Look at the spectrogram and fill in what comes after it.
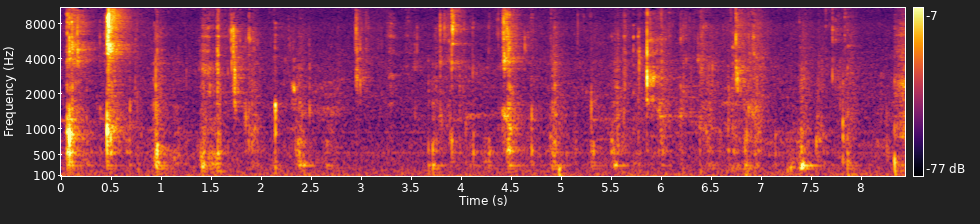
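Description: Close-miked, quiet chewing of a mouthful of instant fried noodles, with irregular short clicks throughout.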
